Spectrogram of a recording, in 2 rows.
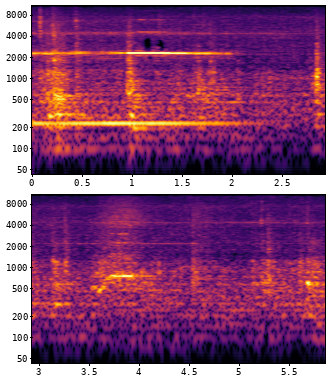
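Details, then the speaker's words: Flex CNC mill chip auger carrying away drilling chips after Tungaloy DrillMeister drilling 2" UNC holes in plate steel: steady low hum, thin high whine, scattered chip ticks; running normally. "that noise you guys hear is the augur all those drilling chips down there"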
